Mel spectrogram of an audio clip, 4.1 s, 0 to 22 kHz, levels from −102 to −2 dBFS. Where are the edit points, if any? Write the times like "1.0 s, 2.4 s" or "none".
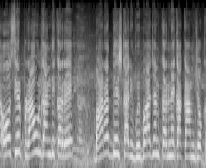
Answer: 1.7 s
